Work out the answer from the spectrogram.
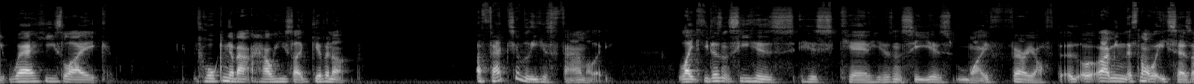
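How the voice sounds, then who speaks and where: A man in his thirties thinks out loud to his viewers in an earnest, meandering way. He trails off, restarts and fills gaps with "um" and "like". His voice sits in a middle pitch. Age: 30s. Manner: rambling, hesitant, lots of fillers and restarts; thoughtful and earnest. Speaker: vlogger. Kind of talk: reflective casual monologue.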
